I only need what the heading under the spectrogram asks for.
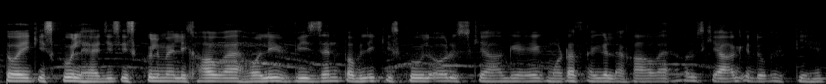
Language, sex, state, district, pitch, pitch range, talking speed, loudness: Hindi, male, Bihar, Kishanganj, 150 Hz, 140-155 Hz, 225 wpm, -31 LUFS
